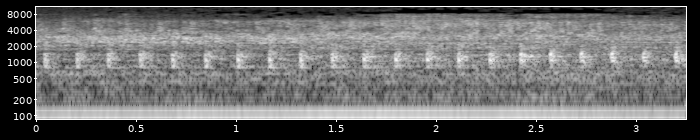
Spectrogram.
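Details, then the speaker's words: Volvo Redblock B230 four-cylinder in Volvo 240, noisy engine: sharp hollow metallic ticking about six per second over steady idle, too loud and same at any temperature; piston slap in bore. "it slaps like that no matter the temperature a bit too much"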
